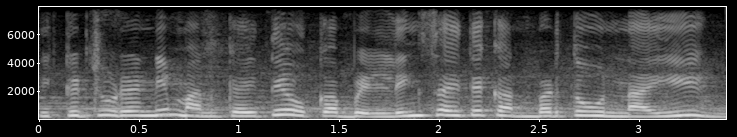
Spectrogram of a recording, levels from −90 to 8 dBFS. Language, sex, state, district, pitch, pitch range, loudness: Telugu, female, Andhra Pradesh, Visakhapatnam, 285 Hz, 265-310 Hz, -13 LUFS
